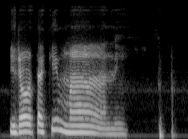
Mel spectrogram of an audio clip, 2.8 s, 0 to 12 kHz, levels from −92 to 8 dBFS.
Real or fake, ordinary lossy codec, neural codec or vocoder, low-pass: fake; Opus, 32 kbps; codec, 32 kHz, 1.9 kbps, SNAC; 10.8 kHz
